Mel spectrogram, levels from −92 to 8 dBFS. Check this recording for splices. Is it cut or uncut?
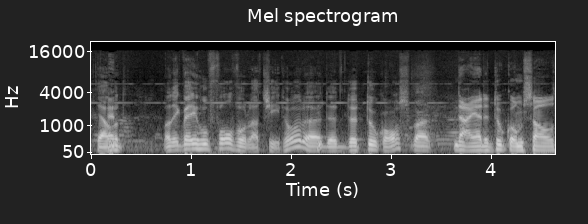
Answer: uncut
